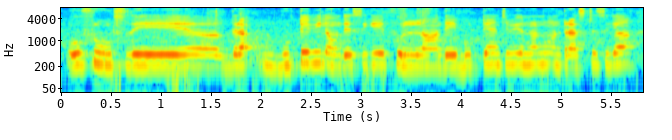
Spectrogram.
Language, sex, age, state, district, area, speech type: Punjabi, female, 30-45, Punjab, Bathinda, rural, spontaneous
